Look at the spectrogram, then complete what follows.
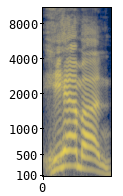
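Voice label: cheers, German; Scout; "Ja Mann!"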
